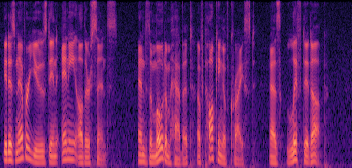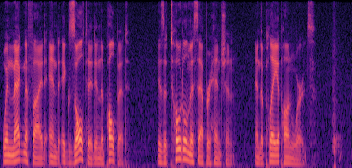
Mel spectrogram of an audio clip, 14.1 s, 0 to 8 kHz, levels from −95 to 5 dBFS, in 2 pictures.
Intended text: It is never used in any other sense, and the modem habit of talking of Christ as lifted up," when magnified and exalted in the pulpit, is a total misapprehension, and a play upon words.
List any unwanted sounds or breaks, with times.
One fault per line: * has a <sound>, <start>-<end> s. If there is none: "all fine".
* has a whoosh, 13.7-13.9 s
